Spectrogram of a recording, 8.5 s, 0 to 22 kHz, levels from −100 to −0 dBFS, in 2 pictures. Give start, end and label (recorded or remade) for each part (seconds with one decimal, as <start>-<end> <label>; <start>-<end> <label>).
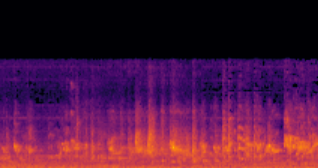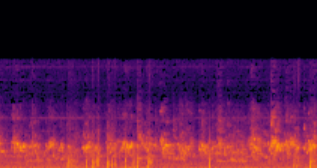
0.0-1.1 recorded; 1.1-2.7 remade; 2.7-8.5 recorded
